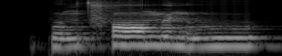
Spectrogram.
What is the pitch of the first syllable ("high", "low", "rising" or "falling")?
rising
